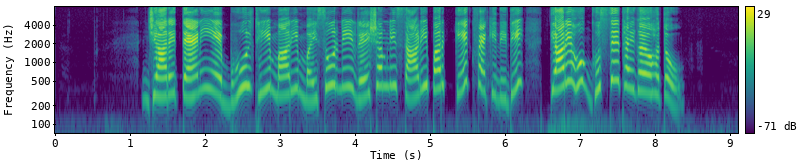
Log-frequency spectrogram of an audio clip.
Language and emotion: Gujarati, angry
